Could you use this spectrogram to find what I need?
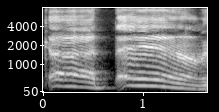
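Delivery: high, drawn-out fed-up curse; exasperated groan. Retold or imitated. To a friend who won't stop talking, a high, drawn-out exasperated curse. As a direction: let it sag with annoyance. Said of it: "It's like".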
